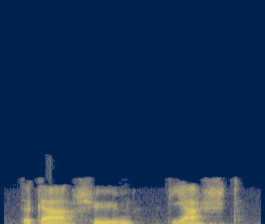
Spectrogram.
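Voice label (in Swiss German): "garschum", Alsatian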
